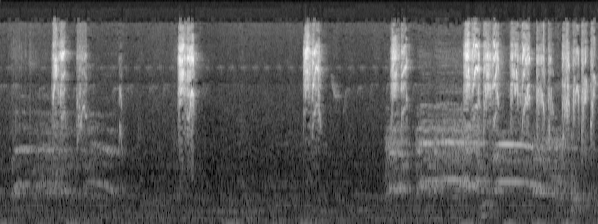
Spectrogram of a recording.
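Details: Lesser green leafbird, green form, calling to a rival in a lure recording: scattered sharp, high chirps, then a fast cluster of bright staccato notes toward the end over a faint background hum.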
